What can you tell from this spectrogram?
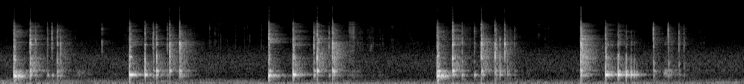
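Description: A cup being tapped and knocked on a tabletop by hand in a repeating rhythm: a quick cluster of sharp, hollow knocks about every one and a half seconds.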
